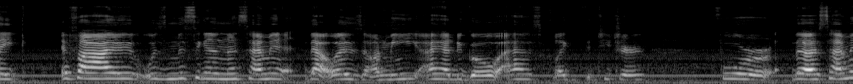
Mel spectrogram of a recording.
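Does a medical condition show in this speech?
Yes: cerebral palsy; infant ventilator.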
